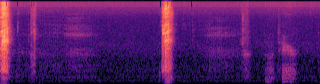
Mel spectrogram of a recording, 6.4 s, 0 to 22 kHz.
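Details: Repeated sneezing in a cat recorded 9/9/2017: two sharp, explosive sneezes about three seconds apart, followed by softer snuffles and a brief voiced sound.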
